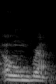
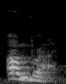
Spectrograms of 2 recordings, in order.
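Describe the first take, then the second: First: The name is said with an Italian-style sound. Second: The name is said the plain English way. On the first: The speaker calls it wrong. "I kind of give it this Italian name that it doesn't, that the company doesn't use" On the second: The speaker calls it right. "Umbra, not Ombra"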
